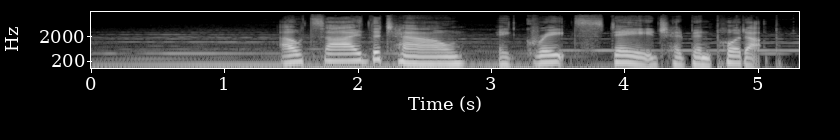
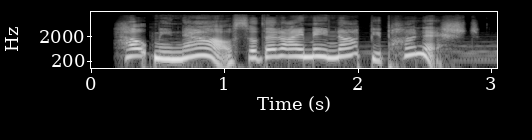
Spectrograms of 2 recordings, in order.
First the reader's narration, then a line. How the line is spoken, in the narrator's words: cried the soldier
